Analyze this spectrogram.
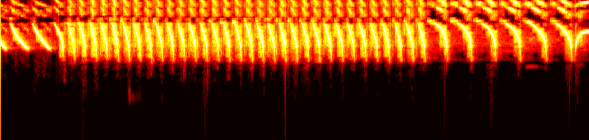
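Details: A canary sings loud, opening with two slurred notes, then a long steady trill of rapidly repeated sweeping notes, slowing into wider down-slurred whistles at the close.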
